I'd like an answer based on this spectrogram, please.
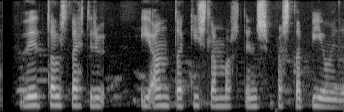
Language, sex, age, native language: Icelandic, male, 12, Icelandic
